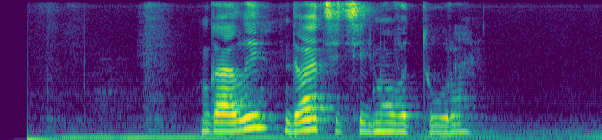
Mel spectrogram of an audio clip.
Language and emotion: Russian, neutral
